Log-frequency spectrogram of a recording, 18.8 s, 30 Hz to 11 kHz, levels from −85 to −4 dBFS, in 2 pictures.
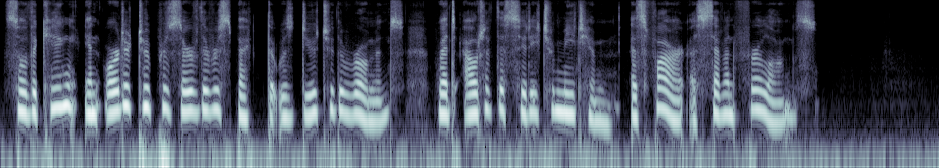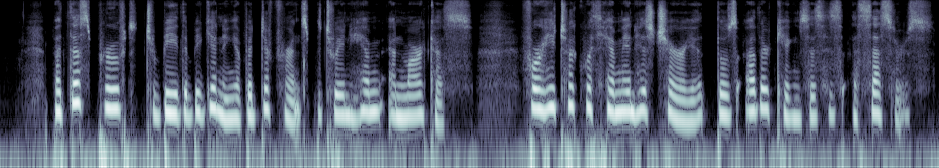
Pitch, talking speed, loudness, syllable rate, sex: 205 Hz, 180 wpm, -20 LUFS, 5.0 syllables/s, female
